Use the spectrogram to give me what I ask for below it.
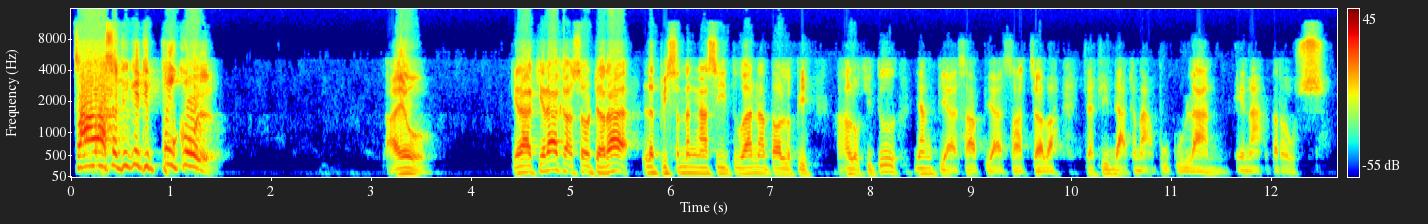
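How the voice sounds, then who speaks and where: A man's voice: lowish voice, normal speed. A man preaching a storytelling sermon, acting out dialogue and addressing the congregation directly. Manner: animated, acts out dialogue, addresses congregation as "saudara". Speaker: evangelist preacher. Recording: dull lo-fi sermon recording.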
